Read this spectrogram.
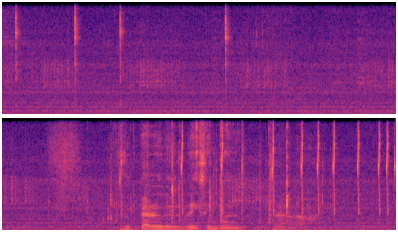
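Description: A game menu ticks with soft clicks as options change.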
